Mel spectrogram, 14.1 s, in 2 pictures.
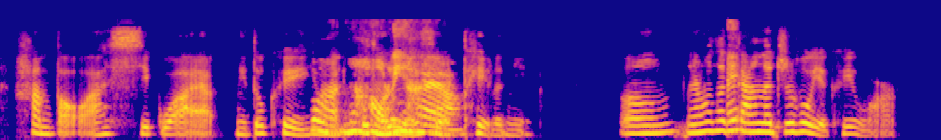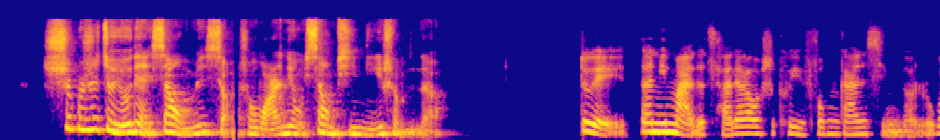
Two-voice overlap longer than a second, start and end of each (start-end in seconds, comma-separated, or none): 2.3-3.6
